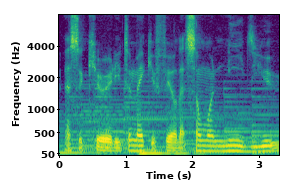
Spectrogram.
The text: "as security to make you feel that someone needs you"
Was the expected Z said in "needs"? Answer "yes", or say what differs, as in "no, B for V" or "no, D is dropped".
yes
